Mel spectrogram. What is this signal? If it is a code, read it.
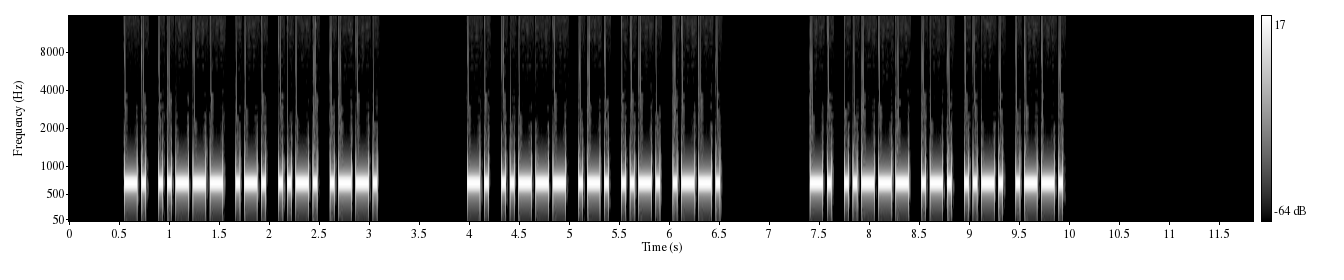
Morse code, heard as a keyed tone, about 28 wpm, 700 Hz. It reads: N2RFP N2RFP N2RFP
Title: USA Call Signs - 5 Characters - Repeated 3x - 28wpm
